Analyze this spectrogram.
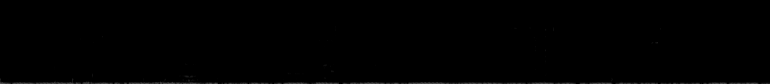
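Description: Faint outdoor ambience with a steady, high-pitched insect drone, and a few soft taps of a kitchen knife on a wooden cutting board as raw fish is sliced.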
